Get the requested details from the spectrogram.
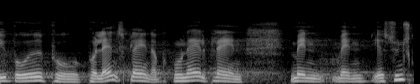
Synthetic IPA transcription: e̥b̥ɔ̽ːð̞ˠəpʰɒ̽pʰɒ̽læn̰spʰlɛ̰ːnɒ̽pʰɒ̥̽kʰo̝munɛ̰ːlpʰlɛ̰ːn | menmenjɑ̈ɪsynsɡ

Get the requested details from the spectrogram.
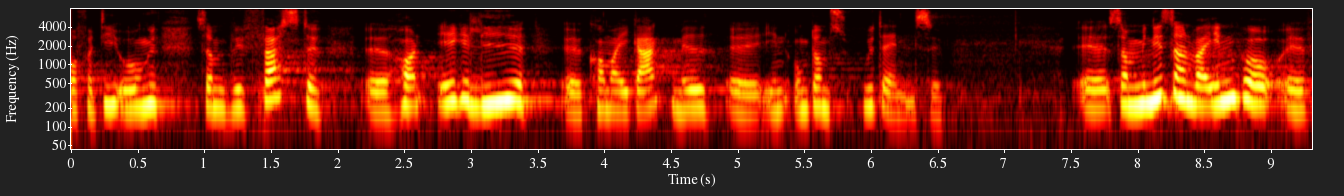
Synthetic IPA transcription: ɐfɒ̽d̥iɔ̽ŋəsɒ̽mʋe̝fɶɐsd̥əhɒ̽n̰e̝ɡ̥əliːkʰɒ̽m̰ɐiɡ̥ɑ̈ŋ̰með̞ˠe̝nɔ̽ŋd̥ɒ̽msuðˠd̥æn̰l̩sə | sɒ̽mːinisd̥ɐːnʋɑ̈e̝nəpʰɒ̽

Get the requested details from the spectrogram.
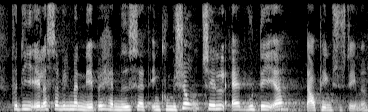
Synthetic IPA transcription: fɒ̽d̥ḭːel̰ɐsːɒ̽ʋilmænːeb̥əɦæne̝ð̞ˠsæd̥e̝nkʰo̝miɕo̝̰ːnt͡sʰe̝læd̥ʋud̥e̝̰ːɐd̥ɑ̈ʊpʰeŋəsysd̥e̝̰ːmð̞̩ˠ

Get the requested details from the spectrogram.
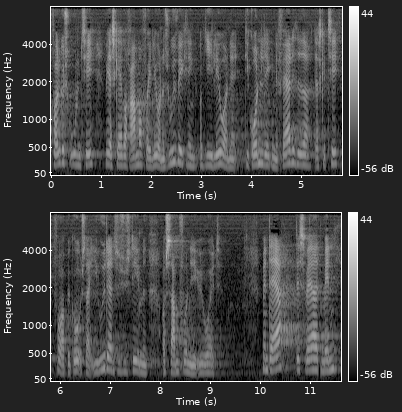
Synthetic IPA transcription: ɒfɒ̽lɡ̥əsɡ̥o̝ːln̩t͡sʰe̝ | ʋe̝æsɡ̥ɛːb̥əʁɑ̈mɐfɒ̽e̝le̝ʊ̰ɐnəsuð̞ˠʋe̝ɡ̥le̝ŋɒ̽ɡ̥ḭːe̝le̝ʊ̰ɐnəd̥iɡ̥ʁɔ̽nleɡ̥ənəfæɐdiɦe̝ð̞̰ˠɐd̥ɑ̈sɡ̥æt͡sʰe̝fɒ̽æb̥e̝ɡ̥ɔ̰ːsɑ̈ɪʔiuð̞ˠd̥æn̰səsysd̥e̝̰ːmð̩ˠʔɒ̽sɑ̈mfɔ̽n̰ð̩ˠiʔøʊʁid̥ | mend̥ɑ̈æɐd̥e̝sʋæːɐed̥men

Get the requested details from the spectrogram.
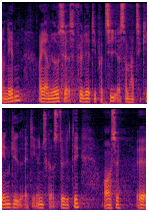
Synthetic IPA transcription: ɐned̥n̩ | ʔɒ̽jɑ̈møð̞ˠsʰe̝ɐ̰se̥føliæd̥ipʰɑ̈t͡sʰḭːɐsɒ̽mhɑ̈t͡sʰe̝lkʰenɡ̥ḭð̞̩ˠæd̥iʔønsɡ̥ɐæsd̥øɾ̥əd̥e̝ | ʔɒ̽sə

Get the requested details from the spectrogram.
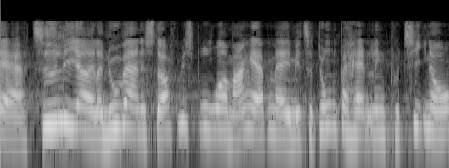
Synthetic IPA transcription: æɐt͡sʰiðˠliɐːelɐnuʋæɐnəsd̥ɒ̽fmisb̥ʁṵːɐːmɑ̈ŋəæd̥emæɐime̝t͡sʰæd̥o̝̰ːnb̥e̝ɦæn̰le̝ŋpʰɒ̽t͡sʰḭːnɒ̰ː

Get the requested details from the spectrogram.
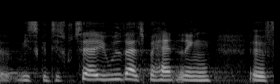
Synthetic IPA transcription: ʋisɡ̥æd̥isɡ̥u̥t͡sʰe̝̰ːɐiuð̞ˠʋæl̰sb̥e̝ɦæn̰le̝ŋn̩ | ʔf

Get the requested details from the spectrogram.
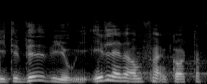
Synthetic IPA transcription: id̥e̝ʋe̝ð̞̰ˠʋijo̝ʔiʔe̝ɾ̥elænð̩ˠɒ̽mfɑ̈ŋ̰ɡ̥ɒ̽d̥ːɑ̈

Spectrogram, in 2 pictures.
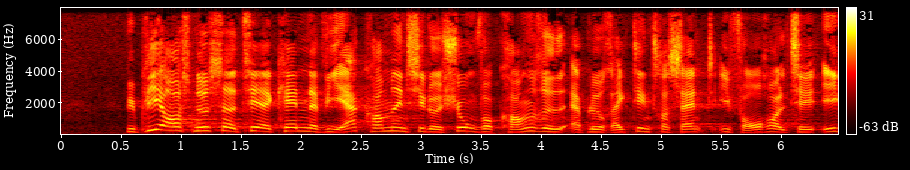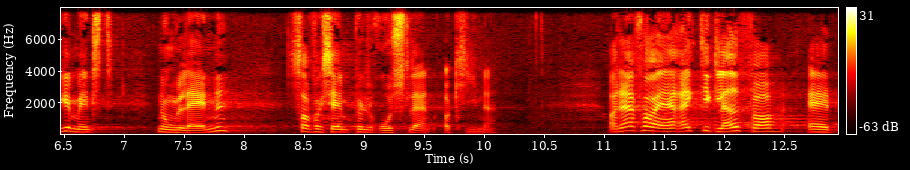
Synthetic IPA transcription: ʋib̥liɐɒ̽sənøð̰ˠt͡sʰæð̞̰ˠt͡sʰe̝lææɐkʰenəæʋiæɐkʰɒ̽məð̩ˠe̝nsit͡sʰuæɕo̝̰ːnʋɒkʰɒ̽ŋəʁið̰ˠæɐb̥le̝ːð̩ˠʁeɡ̥̚d̥ie̝nd̥ʁɐsæn̰d̥ifɒːɦɒ̽l̰t͡sʰe̝le̝ɡ̥əme̝n̰sd̥ | no̝ːŋn̩lænəsɒmfɒ̽eɡ̥sem̰b̥l̩ʁuslæn̰ɒ̽kʰiːnæ | ʔɒ̽d̥æɐfɒ̽æɐjäʁeɡ̥̚d̥iɡ̥læð̞ˠfɒ̽æ̥

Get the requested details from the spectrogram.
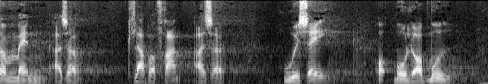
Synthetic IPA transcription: ɒ̽mːænælsɒ | kʰlɑ̈b̥ɐfʁam̰ʔælsɒ | uesɛ̰ːmɔːləɒ̽b̥mo̝ð̞̰ˠ

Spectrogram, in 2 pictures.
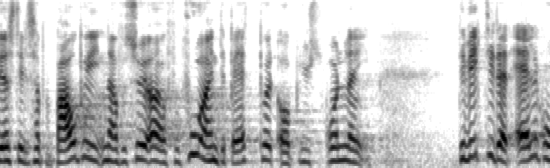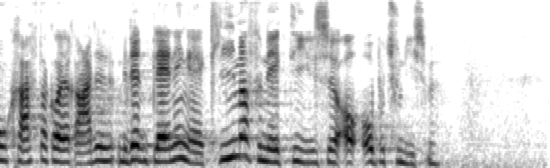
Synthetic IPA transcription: e̝æsd̥e̝ləsɑ̈ɪpʰɒ̽b̥ɑ̈ʊb̥e̝̰ːnnəɒ̽fɒ̽sø̰ɪɐæfɔ̰ːpʰṵːɐe̝nd̥e̝b̥æd̥̚pʰɒ̽e̝d̥ɒ̽b̥ly̰ːsd̥̚ɡ̥ʁɔ̽nlɛ̰ɪ | d̥e̝ɐʋe̝ɡ̥̚d̥id̥æd̥æləɡ̥o̝ːkʰʁɑ̈fd̥ɐɡ̥ɒ̰ːiʁɑd̥ðˠmed̥enb̥læne̝ŋækʰliːmæfɒ̽neɡ̥̚d̥il̩səʔɒ̽ʔopʰɒt͡sʰunismə

